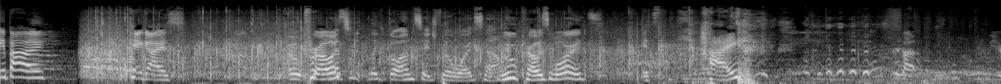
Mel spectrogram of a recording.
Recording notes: we are on stage for Prose Awards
